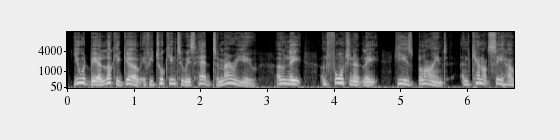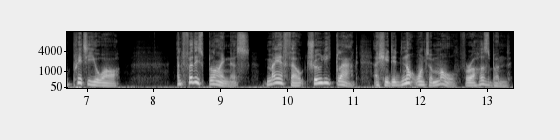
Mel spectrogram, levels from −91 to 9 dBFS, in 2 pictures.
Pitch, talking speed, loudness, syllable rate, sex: 155 Hz, 200 wpm, -19 LUFS, 5.5 syllables/s, male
